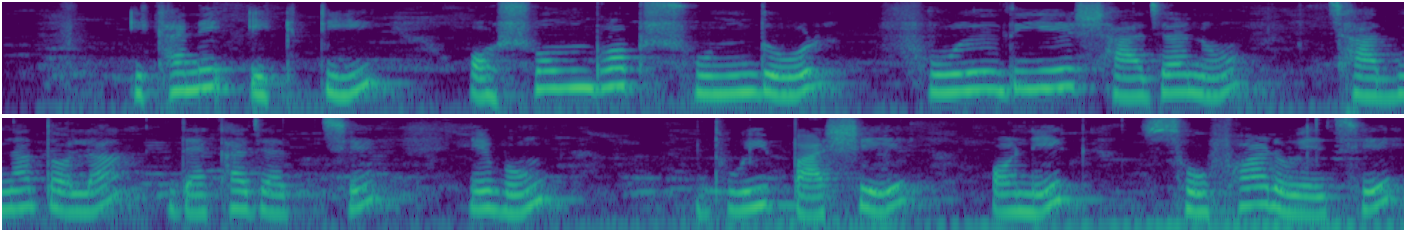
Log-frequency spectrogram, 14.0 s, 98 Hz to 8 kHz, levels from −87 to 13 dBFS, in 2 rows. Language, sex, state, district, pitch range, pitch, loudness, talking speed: Bengali, female, West Bengal, Jhargram, 205-260 Hz, 225 Hz, -28 LUFS, 70 wpm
